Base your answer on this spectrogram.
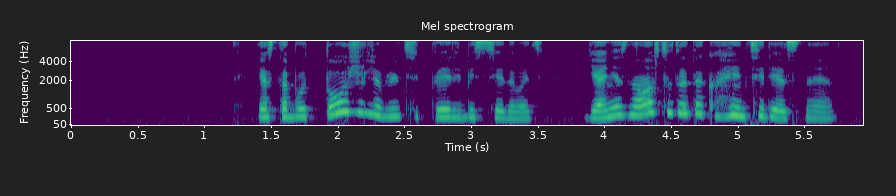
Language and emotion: Russian, positive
